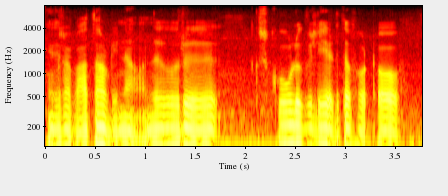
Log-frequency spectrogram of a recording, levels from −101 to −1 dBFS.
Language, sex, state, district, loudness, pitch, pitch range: Tamil, male, Tamil Nadu, Namakkal, -18 LUFS, 95 Hz, 90-100 Hz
